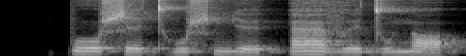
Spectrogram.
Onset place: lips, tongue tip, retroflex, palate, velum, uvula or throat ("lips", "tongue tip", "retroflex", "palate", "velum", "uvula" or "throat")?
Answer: lips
